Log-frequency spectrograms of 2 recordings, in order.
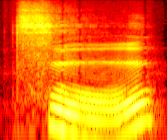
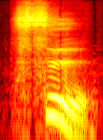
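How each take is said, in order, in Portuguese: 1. O tom desce baixo e depois sobe. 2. O tom cai bruscamente do alto. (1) "No terceiro tom" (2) "E no quarto tom"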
